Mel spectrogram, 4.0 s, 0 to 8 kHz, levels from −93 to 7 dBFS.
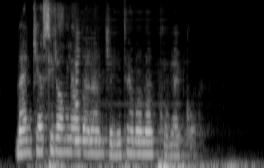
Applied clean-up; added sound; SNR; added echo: neural mask model DeepFilterNet 3.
